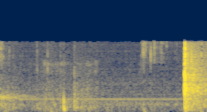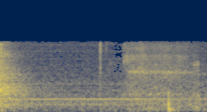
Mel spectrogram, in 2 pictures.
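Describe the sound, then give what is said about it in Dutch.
A bunch of keys hits a hard floor with one sudden clattering crash, followed by a brief metallic jingle that fades quickly. A steady low hum sits in the quiet background. “Nou, de sleutels zijn gevallen op de grond.”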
